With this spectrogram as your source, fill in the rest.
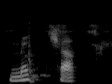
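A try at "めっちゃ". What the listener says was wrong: It's double cha.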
